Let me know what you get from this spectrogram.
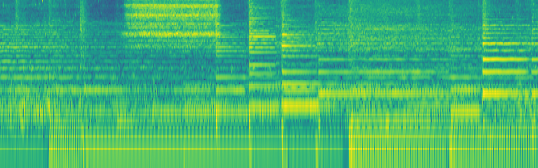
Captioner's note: sound of a breathing regulator working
